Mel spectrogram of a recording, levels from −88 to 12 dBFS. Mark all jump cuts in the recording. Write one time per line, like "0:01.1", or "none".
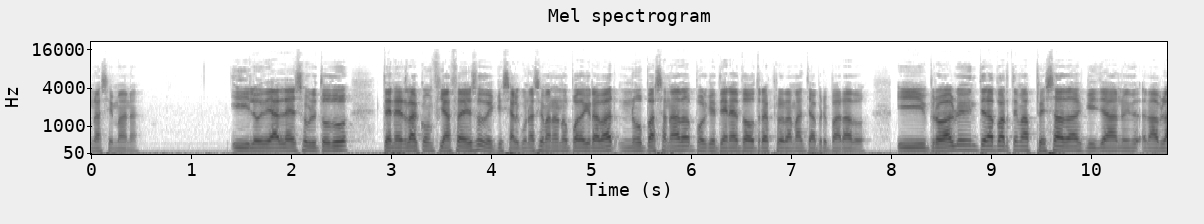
0:08.0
